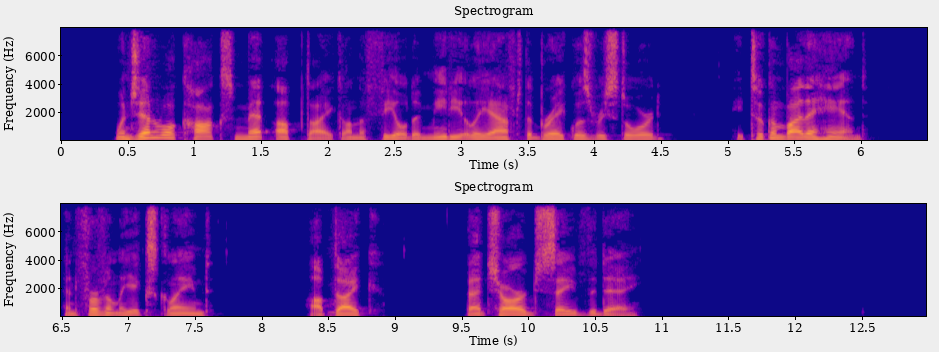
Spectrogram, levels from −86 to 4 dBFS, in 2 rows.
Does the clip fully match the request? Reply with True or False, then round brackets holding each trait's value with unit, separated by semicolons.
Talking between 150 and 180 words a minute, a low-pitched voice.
False (135 wpm; 120 Hz)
